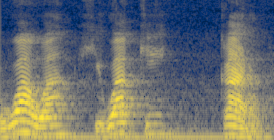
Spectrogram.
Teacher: Consonante o semiconsonante bilabial sonoro ocurre en posición inicial, medial y final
